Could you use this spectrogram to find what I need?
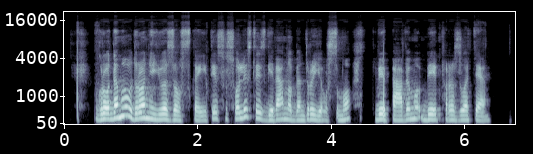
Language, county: Lithuanian, Tauragė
